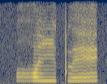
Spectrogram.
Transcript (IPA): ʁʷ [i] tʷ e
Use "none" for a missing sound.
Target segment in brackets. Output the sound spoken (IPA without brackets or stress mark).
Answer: i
